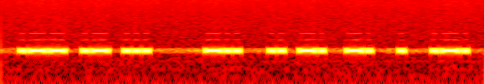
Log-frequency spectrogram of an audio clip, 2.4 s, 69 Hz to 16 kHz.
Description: Morse code, heard as a keyed tone, about 49 wpm, spaced as for 40 wpm, 610 Hz. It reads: WAS DINNER
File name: archived / CRSnet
